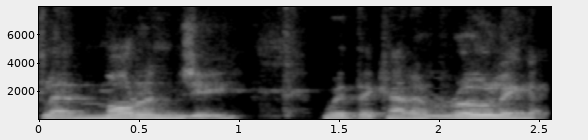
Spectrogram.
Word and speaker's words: Glenmorangie: all the rest but we believe it should be pronounced glenn morengi with the kind of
